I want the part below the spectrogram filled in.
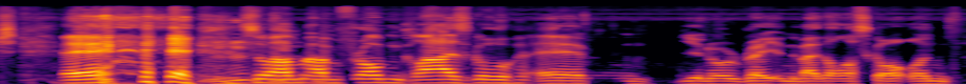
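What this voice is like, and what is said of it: Scottish accent. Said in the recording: “people can hear my voice, they can hear my accent. I'm pretty Scottish.”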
